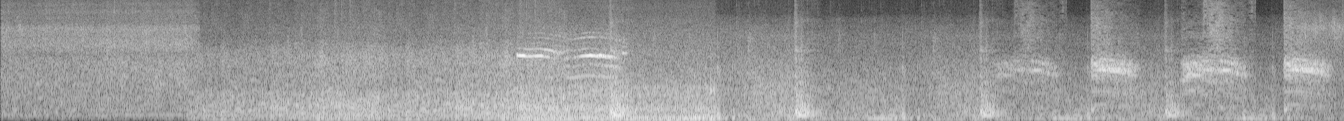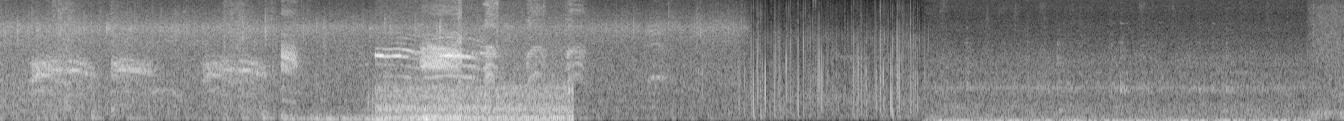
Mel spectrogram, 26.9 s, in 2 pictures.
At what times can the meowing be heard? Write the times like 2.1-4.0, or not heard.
5.2-7.2, 17.1-19.2.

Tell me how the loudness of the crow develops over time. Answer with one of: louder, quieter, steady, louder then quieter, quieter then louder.
quieter then louder.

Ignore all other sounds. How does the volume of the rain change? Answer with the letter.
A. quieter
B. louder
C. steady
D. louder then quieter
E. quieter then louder
A.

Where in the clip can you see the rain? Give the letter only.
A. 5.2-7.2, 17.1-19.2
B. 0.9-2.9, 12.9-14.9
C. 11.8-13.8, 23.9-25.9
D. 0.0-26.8
D.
